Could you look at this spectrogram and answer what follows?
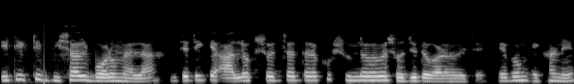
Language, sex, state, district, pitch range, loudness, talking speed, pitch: Bengali, male, West Bengal, North 24 Parganas, 160-190 Hz, -19 LUFS, 165 wpm, 175 Hz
